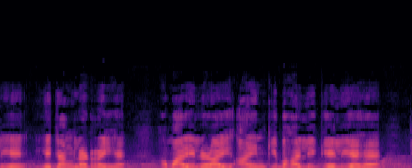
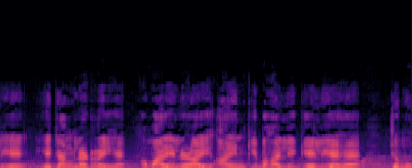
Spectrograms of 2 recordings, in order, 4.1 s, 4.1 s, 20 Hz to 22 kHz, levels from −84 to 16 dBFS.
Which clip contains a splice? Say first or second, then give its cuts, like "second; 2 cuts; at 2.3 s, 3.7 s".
second; 1 cut; at 1.3 s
